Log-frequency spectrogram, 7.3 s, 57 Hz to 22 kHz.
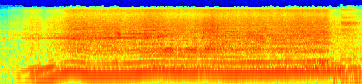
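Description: Renault Duster rally car in the TR-2 off-road class at the Daria-Trophy 2020 event, driving through a deep rut, its engine holding a steady loud drone after rising revs, continuous and close for several seconds.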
